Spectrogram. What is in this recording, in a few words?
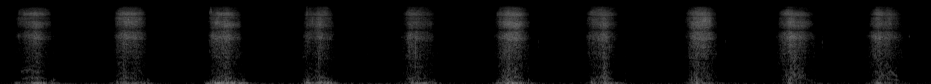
sound f, pronunciation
